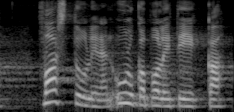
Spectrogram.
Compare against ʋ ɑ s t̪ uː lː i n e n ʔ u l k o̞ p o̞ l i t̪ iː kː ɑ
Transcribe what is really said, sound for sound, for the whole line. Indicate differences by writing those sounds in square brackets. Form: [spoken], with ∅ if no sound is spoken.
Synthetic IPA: ʋ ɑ s t̪ uː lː i n e n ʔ u l k o̞ p o̞ l i t̪ iː kː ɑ

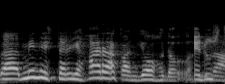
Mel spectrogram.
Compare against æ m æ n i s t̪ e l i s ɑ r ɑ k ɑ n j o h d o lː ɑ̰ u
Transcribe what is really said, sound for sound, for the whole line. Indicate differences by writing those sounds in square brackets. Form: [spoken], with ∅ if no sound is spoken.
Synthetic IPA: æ m [i] n i s t̪ e [r] i [h] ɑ r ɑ k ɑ n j o h d o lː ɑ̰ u

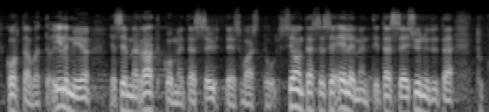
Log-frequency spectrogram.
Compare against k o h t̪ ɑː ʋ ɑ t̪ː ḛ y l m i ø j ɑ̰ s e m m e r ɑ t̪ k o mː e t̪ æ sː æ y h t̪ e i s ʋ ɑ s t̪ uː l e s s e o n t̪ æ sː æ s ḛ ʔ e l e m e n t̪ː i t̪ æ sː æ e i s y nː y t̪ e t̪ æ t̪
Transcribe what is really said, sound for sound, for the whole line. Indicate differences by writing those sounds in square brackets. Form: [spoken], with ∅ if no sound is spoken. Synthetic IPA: k o h t̪ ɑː ʋ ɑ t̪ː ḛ [i] l m i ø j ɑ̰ s e m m e r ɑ t̪ k o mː e t̪ æ sː æ y h t̪ e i s ʋ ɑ s t̪ uː l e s s e o n t̪ æ sː æ s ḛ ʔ e l e m e n t̪ː i t̪ æ sː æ e i s y nː y t̪ e t̪ æ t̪

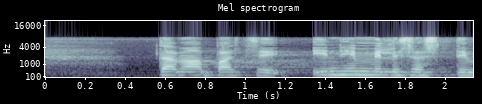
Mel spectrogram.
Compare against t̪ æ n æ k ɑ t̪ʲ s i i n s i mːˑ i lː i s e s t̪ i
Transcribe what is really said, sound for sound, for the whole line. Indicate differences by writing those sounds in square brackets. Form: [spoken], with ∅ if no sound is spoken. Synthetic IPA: t̪ æ [m] æ [p] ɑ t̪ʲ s i i n [h] i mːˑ i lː i s e s t̪ i

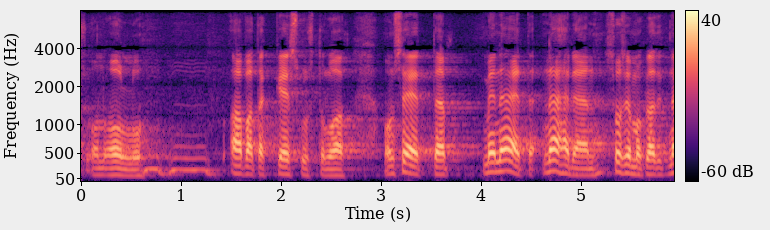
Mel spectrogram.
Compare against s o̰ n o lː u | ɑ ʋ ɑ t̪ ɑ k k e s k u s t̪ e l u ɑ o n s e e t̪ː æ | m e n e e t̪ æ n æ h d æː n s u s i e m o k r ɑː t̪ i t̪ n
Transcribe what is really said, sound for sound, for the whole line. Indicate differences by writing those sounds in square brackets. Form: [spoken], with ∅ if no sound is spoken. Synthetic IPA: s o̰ n o lː u | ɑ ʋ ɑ t̪ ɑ k k e s k u s t̪ e l u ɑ o n s e e t̪ː æ | m e n [æ] e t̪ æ n æ h d æː n s [o] s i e m o k r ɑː t̪ i t̪ n

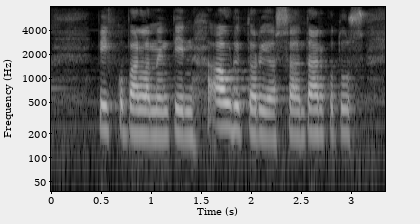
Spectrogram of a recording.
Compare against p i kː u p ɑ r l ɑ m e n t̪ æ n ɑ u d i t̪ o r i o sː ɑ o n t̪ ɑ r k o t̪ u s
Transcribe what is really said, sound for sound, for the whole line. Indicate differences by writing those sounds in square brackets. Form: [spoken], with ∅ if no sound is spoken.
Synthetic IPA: p i kː u p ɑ r l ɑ m e n t̪ [i] n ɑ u d i t̪ o r i o sː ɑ o n t̪ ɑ r k o t̪ u s

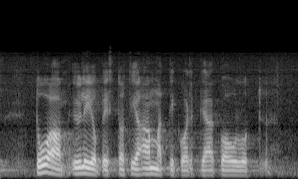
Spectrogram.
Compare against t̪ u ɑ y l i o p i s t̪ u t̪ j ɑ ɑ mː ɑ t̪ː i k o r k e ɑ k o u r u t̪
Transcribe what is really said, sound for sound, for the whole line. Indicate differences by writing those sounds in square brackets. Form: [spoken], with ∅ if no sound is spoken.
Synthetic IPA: t̪ u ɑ y l i o p i s t̪ [o] t̪ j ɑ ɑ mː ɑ t̪ː i k o r k e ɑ k o u [l] u t̪

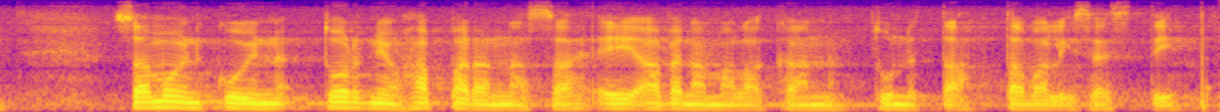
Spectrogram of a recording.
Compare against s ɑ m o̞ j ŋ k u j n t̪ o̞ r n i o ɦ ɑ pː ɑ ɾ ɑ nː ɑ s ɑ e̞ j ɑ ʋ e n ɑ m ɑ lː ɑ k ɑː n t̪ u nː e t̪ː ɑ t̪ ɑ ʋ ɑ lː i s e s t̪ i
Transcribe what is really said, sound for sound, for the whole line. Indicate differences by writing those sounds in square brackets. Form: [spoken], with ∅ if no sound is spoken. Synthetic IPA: s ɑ m o̞ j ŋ k u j n t̪ o̞ r n i o ɦ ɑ pː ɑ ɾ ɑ nː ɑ [sː] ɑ e̞ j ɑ ʋ e n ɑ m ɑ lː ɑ k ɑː n t̪ u nː e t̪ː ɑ t̪ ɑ ʋ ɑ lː i s e s t̪ i

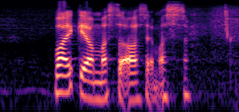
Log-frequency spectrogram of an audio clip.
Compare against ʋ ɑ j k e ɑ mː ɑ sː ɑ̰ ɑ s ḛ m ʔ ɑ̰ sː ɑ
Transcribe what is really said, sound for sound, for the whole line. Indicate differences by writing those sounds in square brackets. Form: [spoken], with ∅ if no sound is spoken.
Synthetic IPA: ʋ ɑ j k e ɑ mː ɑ sː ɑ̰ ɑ s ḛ m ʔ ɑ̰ sː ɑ

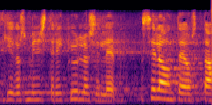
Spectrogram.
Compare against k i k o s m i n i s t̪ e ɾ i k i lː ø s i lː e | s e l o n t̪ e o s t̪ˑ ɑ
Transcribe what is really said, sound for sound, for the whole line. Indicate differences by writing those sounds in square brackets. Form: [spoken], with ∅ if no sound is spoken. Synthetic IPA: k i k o s m i n i s t̪ e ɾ i k [y] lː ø s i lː e | s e l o n t̪ e o s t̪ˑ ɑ

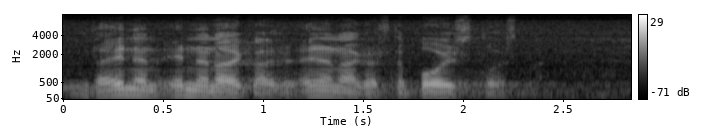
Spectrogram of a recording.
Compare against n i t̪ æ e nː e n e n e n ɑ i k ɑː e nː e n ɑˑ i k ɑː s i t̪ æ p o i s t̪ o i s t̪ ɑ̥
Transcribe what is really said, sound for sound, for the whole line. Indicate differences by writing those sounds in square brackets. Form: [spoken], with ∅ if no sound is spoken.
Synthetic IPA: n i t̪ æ e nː e n e [nː] e n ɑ i k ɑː e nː e n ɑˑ i k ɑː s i t̪ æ p o i s t̪ o i s t̪ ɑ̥

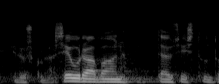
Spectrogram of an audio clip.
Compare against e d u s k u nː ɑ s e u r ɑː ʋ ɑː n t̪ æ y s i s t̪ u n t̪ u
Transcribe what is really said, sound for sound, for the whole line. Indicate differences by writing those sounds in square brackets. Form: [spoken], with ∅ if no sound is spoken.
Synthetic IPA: e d u s k u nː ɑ s e u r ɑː ʋ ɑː n t̪ æ y s i s t̪ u n t̪ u

